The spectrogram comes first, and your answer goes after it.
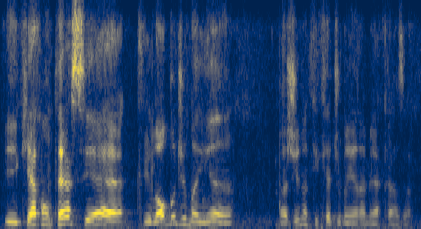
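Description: Man, sermon storyteller, lively, slightly high voice, light noise behind. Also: fast talker. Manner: animated, acts out characters' voices. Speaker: rabbi telling stories.

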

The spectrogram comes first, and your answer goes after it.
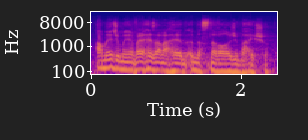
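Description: A man's voice: fairly low pitch, racing, darkish tone, a little hiss or hum, lightly acted. A man voicing a weary older rabbi who patiently pleads to be left to sleep.

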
